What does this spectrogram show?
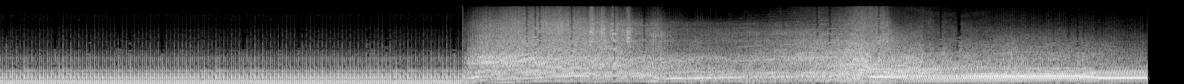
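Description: Dodge Challenger SRT Demon's supercharged 6.2-litre Hemi V8 idling steadily, then launching hard about five seconds in: a sudden loud blast of engine and exhaust noise, the engine note rising in pitch as the car accelerates away. The sound cuts off suddenly near the end.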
